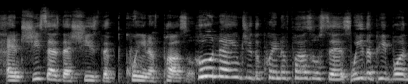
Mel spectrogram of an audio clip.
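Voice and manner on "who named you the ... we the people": much higher, incredulous call-out; indignant challenge. Acted. Calling out a self-crowned puzzle queen, indignant. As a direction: challenge her in a raised, offended pitch. Mock challenge to Ashley's boast.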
